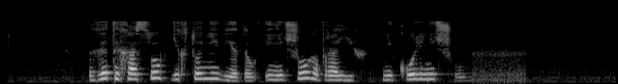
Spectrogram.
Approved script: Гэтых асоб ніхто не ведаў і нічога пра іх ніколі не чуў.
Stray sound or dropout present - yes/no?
no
